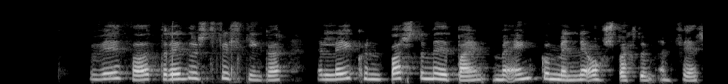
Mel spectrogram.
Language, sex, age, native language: Icelandic, female, 40-49, Icelandic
